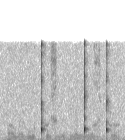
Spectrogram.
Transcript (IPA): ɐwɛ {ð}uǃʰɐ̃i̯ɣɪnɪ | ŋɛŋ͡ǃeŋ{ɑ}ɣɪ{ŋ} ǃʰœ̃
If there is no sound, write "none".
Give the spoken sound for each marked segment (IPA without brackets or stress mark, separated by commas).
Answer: ð, ɐ, none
